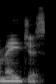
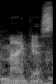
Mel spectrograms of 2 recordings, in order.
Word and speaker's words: Magus: be able to do, or a Magus I think it's pronounced. Much like the Magi.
